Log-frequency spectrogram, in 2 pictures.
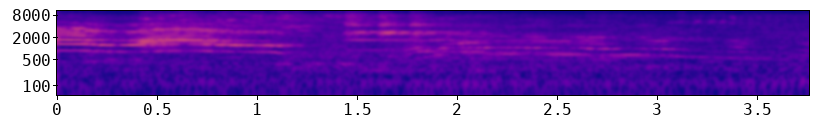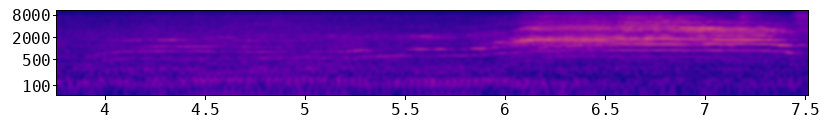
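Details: At a temple, cats in a fight give sustained moaning howls that bend downward then climb again, sounding eerily human, ending in a louder, strained rising wail.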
